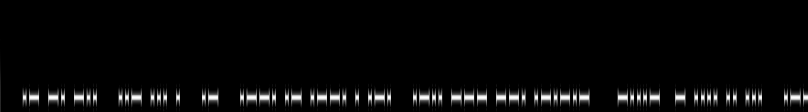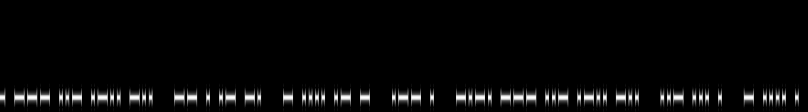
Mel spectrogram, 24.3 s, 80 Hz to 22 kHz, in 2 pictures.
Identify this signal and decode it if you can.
Morse code, heard as a keyed tone, about 25 wpm, 600 Hz. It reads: AND USE A PAPER LOG. <BT> THIS WOULD MEAN THAT WE COULD USE THE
